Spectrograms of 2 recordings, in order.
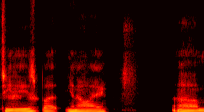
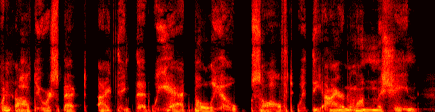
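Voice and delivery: put-on strained, whispery voice. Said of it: "your R F K impression".

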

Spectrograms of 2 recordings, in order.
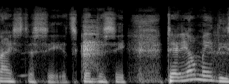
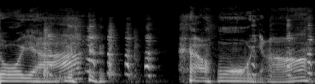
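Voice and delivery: very slow, drawn-out, sing-song put-on Wisconsin accent; 3 semitones higher than usual. Retelling how she answers a dad joke, in a Wisconsin accent. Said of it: "with her Wisconsin accent".

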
